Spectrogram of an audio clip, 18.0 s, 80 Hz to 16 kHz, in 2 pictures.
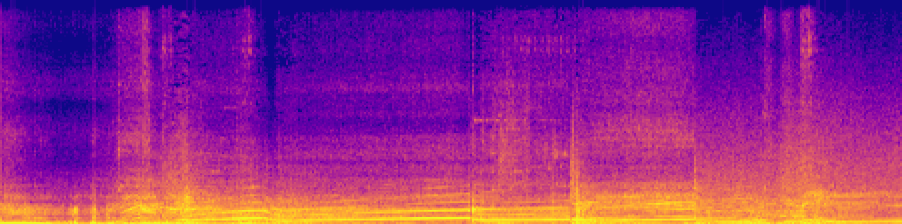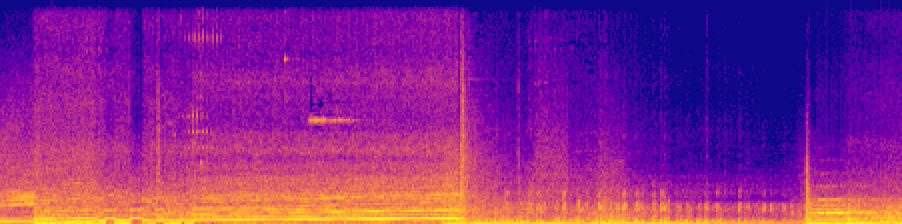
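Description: Corvette C8 Z06's 5.5-litre flat-plane-crank V8 accelerating hard through the gears: the pitch climbs and drops back at each upshift, falls away once in the middle as it slows, then climbs in one long pull and cuts off about 13 seconds in. Music plays underneath.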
